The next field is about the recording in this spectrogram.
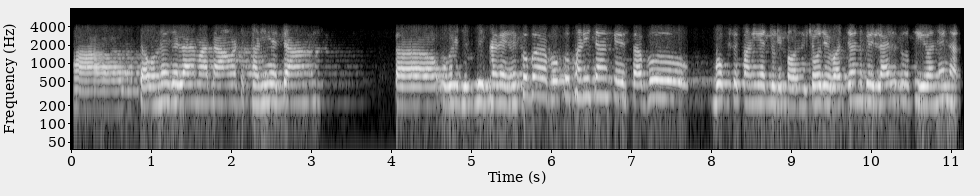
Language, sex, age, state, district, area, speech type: Sindhi, female, 45-60, Gujarat, Junagadh, urban, conversation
